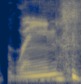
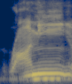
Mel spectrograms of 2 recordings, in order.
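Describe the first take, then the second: First: The name sounds like the word rain. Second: The name sounds like two syllables, Ronnie. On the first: The speaker calls it right. "how I realized how to pronounce rain" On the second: The speaker calls it wrong. "I was always thinking like Ronnie"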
